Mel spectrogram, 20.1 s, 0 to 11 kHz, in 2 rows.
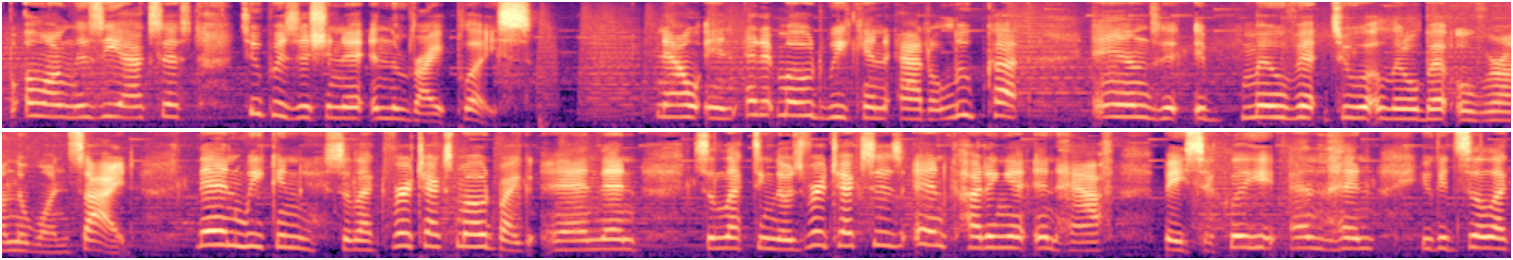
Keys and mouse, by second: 1.2 g, 3.6 super+r, 8.8 shift+z, 10.5 click, 11.3 click, 12.8 x, 18.7-20.1 drag.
